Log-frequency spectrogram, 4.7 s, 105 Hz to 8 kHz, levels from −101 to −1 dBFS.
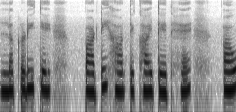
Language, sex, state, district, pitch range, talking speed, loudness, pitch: Chhattisgarhi, female, Chhattisgarh, Jashpur, 235-255 Hz, 100 wpm, -15 LUFS, 245 Hz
